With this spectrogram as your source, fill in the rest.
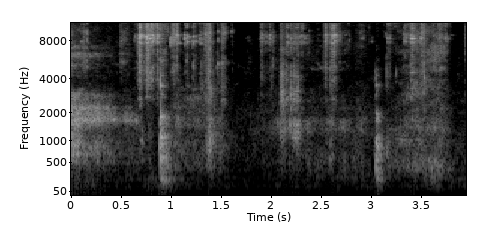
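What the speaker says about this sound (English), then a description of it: "Get the keys out of my pocket." Keys jangling as they are pulled from a pocket beside a 1971 Toyota FJ40, several quiet close metallic clinks and rustles in a sparse, irregular pattern.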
